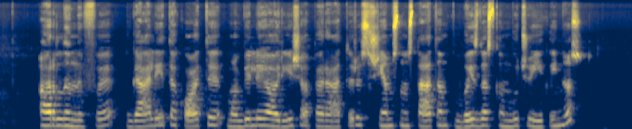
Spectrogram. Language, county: Lithuanian, Alytus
